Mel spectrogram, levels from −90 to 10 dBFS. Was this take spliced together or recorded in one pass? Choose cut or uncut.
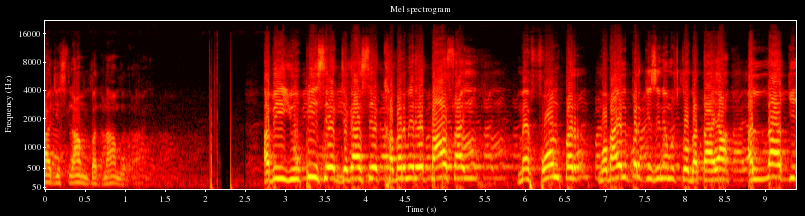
cut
